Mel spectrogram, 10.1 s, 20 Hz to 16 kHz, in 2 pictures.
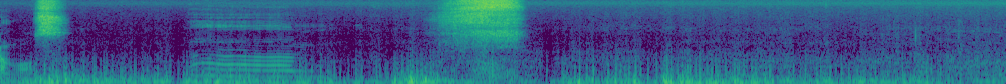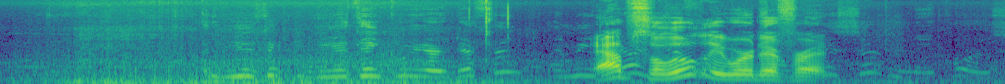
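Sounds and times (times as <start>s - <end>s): wind rumbling on microphone: 0.0s - 10.0s
car approaching: 2.7s - 10.0s.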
